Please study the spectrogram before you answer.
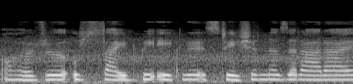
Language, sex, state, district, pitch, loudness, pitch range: Hindi, female, Uttar Pradesh, Muzaffarnagar, 220 Hz, -13 LUFS, 210-225 Hz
